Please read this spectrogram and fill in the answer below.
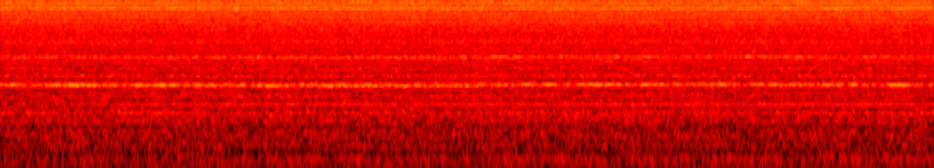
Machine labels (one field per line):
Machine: fan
